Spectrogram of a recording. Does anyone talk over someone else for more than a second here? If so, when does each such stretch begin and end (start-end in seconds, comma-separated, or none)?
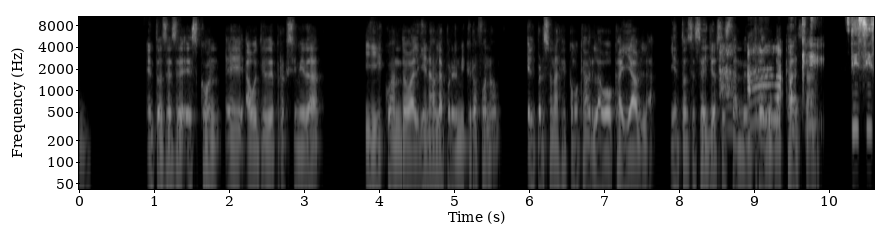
8.5-9.9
